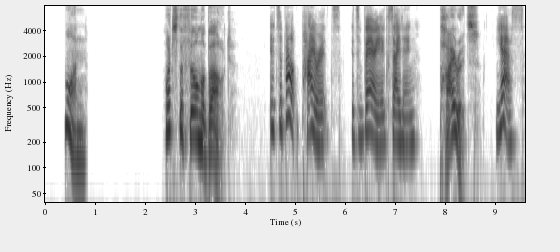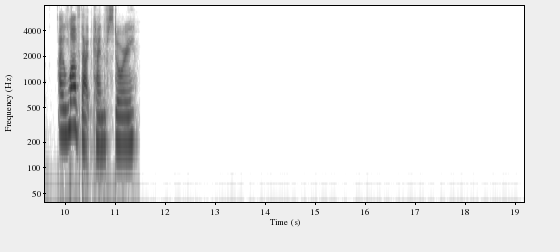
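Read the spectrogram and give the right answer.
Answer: pirates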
